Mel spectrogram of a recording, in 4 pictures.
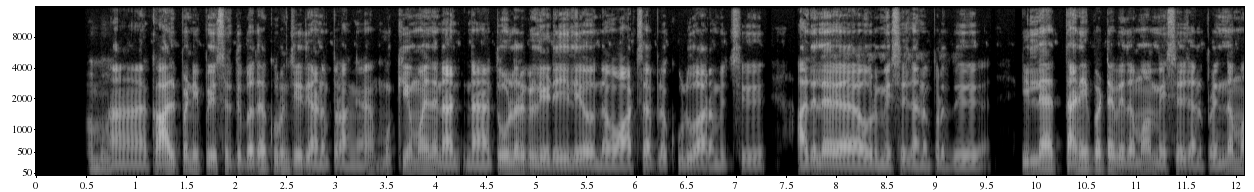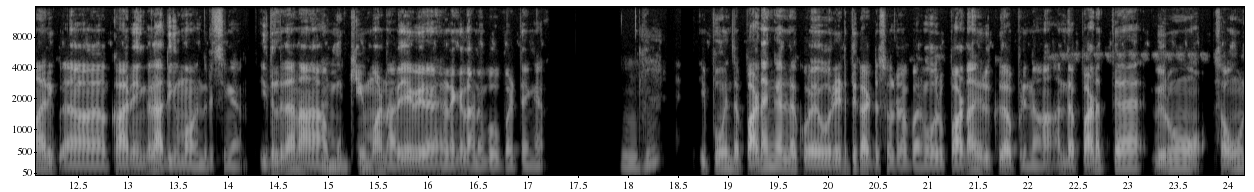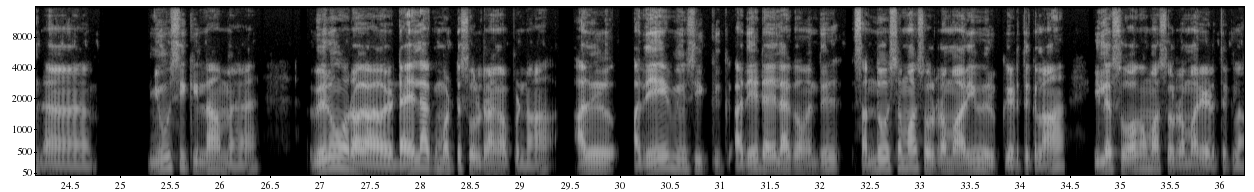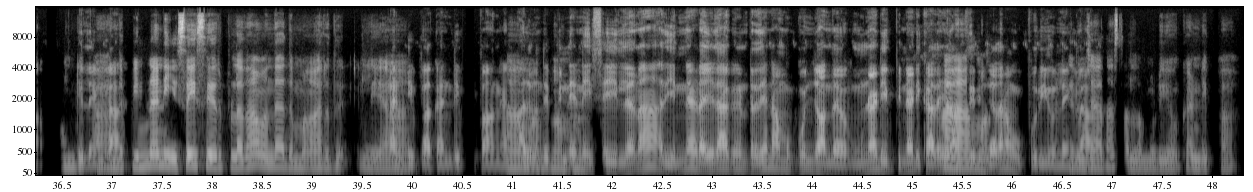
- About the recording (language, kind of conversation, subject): Tamil, podcast, ஆன்லைனில் தவறாகப் புரிந்துகொள்ளப்பட்டால் நீங்கள் என்ன செய்வீர்கள்?
- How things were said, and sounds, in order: other background noise; unintelligible speech; other noise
